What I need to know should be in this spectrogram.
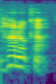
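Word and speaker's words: Hanukkah: with the letter Chet the letter H makes the closest sound so both names work and can be used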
